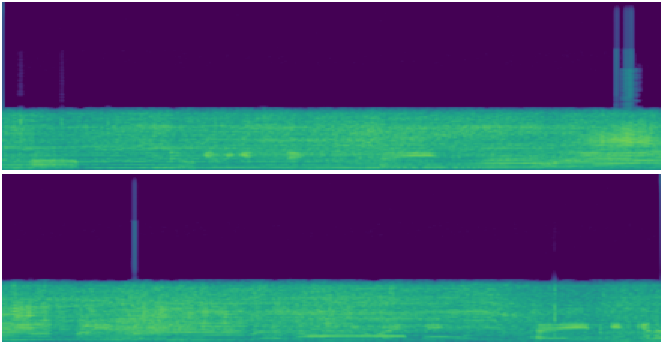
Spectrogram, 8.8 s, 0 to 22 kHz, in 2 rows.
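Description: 600cc racing motorcycles, among them a 2009 Kawasaki ZX-6R, held at high revs with the rear tyres spinning in burnouts. Several engines rise and fall in pitch at once, and one climbs slowly over the first few seconds.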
